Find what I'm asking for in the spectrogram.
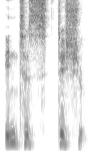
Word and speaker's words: interstitial: Welcome to episode 56 of the Digital Marketing Tips Podcast, where we're talking about interstitials.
